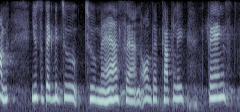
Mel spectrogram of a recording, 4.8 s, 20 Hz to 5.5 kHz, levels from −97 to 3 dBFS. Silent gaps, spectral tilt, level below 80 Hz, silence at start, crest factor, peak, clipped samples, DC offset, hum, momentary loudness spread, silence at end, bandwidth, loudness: none; -8 dB/octave; -66 dBFS; 0 s; 16 dB; -8 dBFS; under 0.1%; under 0.1%; none; 8 LU; 0.15 s; 5.4 kHz; -23 LUFS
